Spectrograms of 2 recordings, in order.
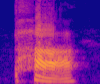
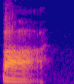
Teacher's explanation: a little puff of air paw versus ba there's not much puff there for ba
